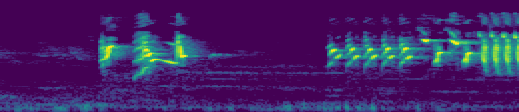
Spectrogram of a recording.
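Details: A brief batbata phrase from a European goldfinch: a few sharp, slurred twitters, a short pause, then a quick run of repeated chirps becoming a buzzy trill. There is soft low background noise.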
